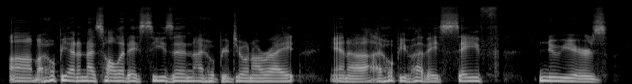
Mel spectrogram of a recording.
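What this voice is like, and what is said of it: Raspier than usual voice. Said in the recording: “I caught a little cold. You might be able to tell from my more raspy than usual voice”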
